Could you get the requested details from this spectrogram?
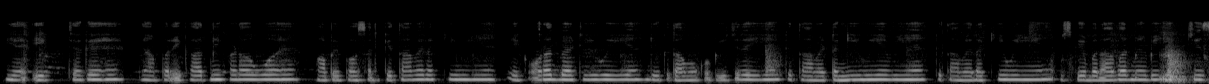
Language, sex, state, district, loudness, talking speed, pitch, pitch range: Hindi, female, Bihar, Supaul, -33 LUFS, 230 wpm, 215 Hz, 205-220 Hz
